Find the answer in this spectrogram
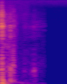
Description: horse footstep dirt hard; Rust

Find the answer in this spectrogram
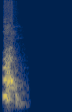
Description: whimper; Rust

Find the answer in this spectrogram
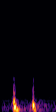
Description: heartbeat slowmo; airplane

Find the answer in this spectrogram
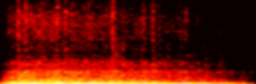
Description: engines; World of Tanks

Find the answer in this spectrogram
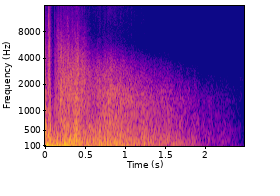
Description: tarantula explode far

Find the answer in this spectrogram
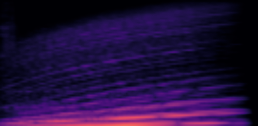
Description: ship engines; World Of Warships

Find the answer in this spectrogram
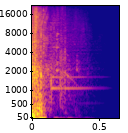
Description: impact dirt; Modern Warfare

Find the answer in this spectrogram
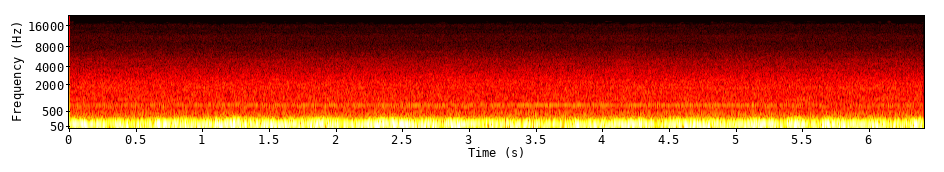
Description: submarines engines; World Of Warships

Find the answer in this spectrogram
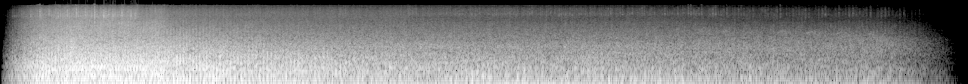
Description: engine stop, engines; War Thunder

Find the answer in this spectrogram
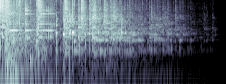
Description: trash debris; Explosions; Call of Duty Modern Warfare

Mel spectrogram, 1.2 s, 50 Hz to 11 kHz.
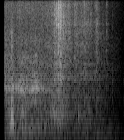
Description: Sail Up; Civ4 warlords

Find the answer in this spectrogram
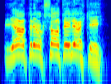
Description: hurt light; Escape from Tarkov

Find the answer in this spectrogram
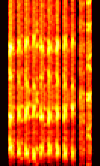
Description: drone chirp

